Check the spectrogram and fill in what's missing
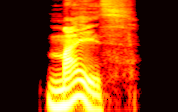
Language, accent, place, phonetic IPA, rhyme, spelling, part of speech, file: German, Germany, Berlin, [maɪ̯s], -aɪ̯s, Mice, noun, De-Mice.ogg
- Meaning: nominative/accusative/genitive plural of Mouse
